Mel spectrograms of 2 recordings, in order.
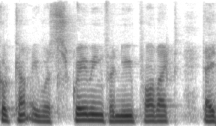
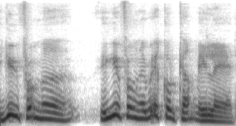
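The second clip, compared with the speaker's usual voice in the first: put-on London accent, slower; 6 semitones higher than usual. Retelling what a big guy stepping off the bus said to him, London accent. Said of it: "in this London accent".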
